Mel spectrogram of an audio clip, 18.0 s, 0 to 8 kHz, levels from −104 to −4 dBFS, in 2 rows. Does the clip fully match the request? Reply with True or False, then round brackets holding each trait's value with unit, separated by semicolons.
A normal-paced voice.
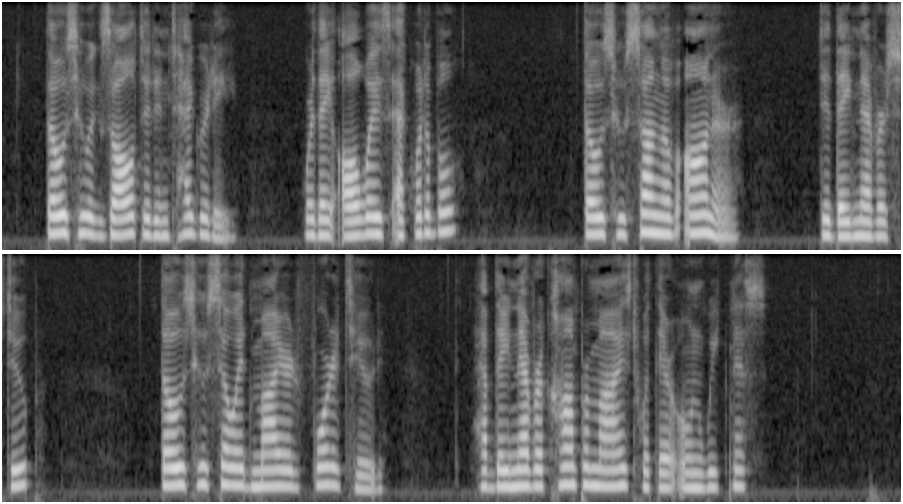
False (100 wpm)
